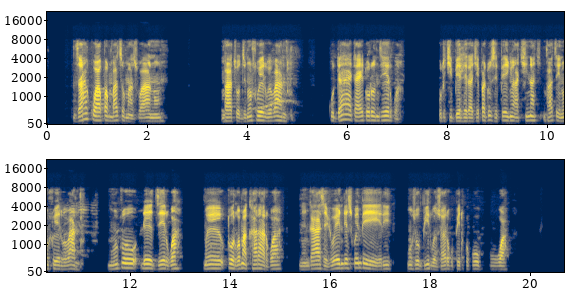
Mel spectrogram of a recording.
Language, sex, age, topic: Ndau, female, 36-49, health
